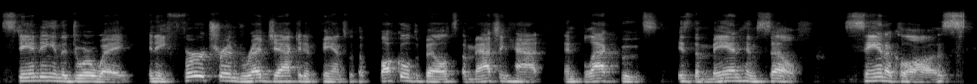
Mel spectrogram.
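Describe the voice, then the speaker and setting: A man narrates screen directions for a live script reading. His voice sits at a middling pitch as he introduces and describes each scene. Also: measured pace. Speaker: host and reader of screen directions.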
